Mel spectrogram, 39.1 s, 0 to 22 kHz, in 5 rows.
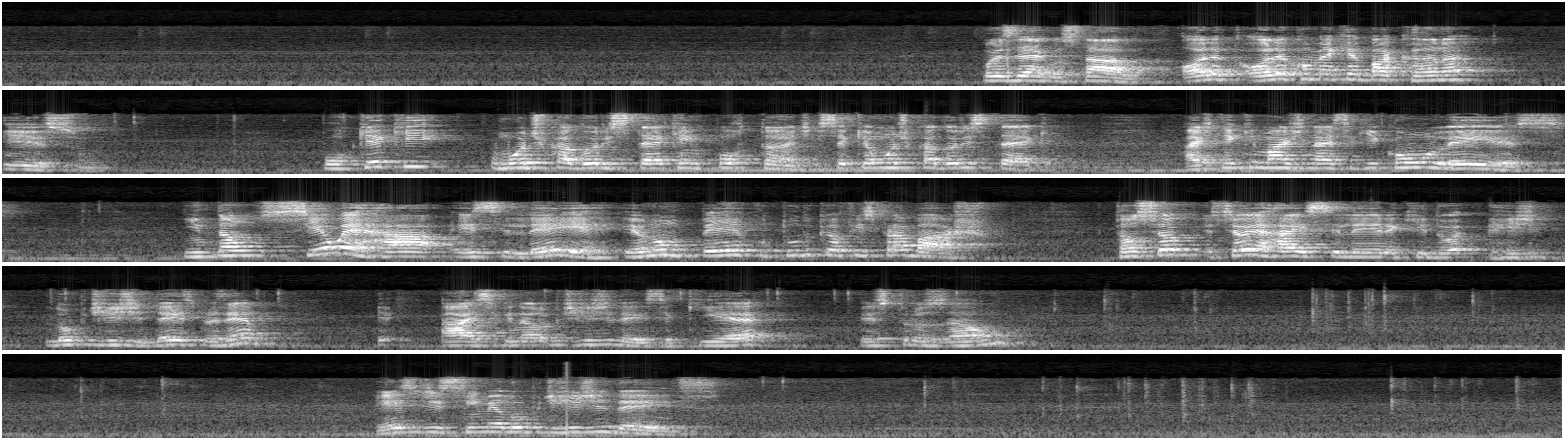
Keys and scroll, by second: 8.8 F3, 29.3-32.4 typing, 36.0-38.9 typing.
